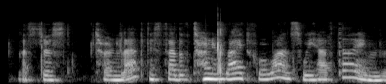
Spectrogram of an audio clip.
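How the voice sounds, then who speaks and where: A somewhat breathy woman's voice, fairly slow in pace, with lively intonation. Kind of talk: casual vlog talk. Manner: mumbling, stumbling; stumbles over words due to aligners.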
